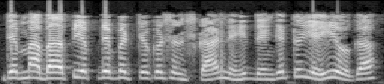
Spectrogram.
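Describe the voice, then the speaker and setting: A woman voicing a melodramatic, fault-finding old grandmother with a sarcastic manner in an animated story. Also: on the high side, normal speed, no echo, highs cut off, lightly acted. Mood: scornful, grumbling. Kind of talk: Hindi animated moral story dialogue.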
